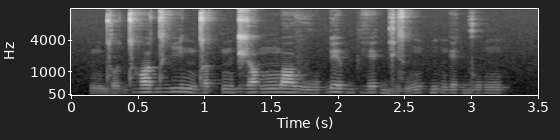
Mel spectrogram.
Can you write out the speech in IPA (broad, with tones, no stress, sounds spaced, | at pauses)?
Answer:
n d o˩ dʱ ɒ˥ dʱ i˥ n d ɒ˦ t n d͡ʒ ɒ˥ ŋ͡m ɒ˥ v u˨ ɠ e˥ bʱ e˦ ɡ i˩ z ŋ u˥ ɡ ŋ e˦ ɡ u˦ ŋ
